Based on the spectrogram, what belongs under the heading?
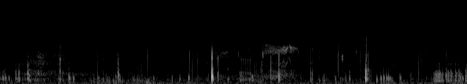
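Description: Irregular gurgling and squelching bowel noises with a few sharp pops: loud stomach rumbling from an upset stomach.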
